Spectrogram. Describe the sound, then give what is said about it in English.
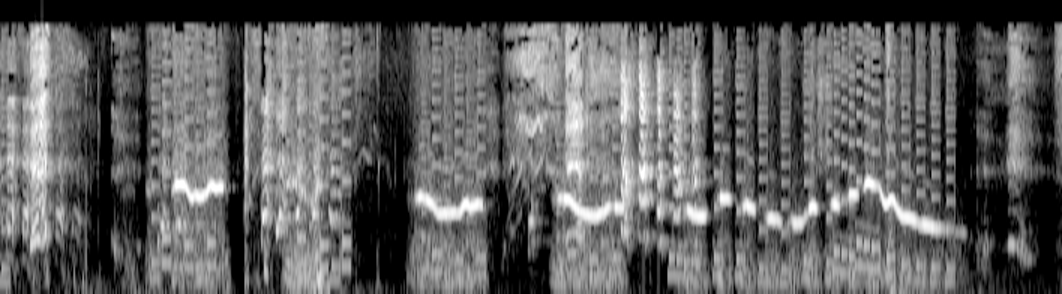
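Someone whistles a short wavering melody, the tune coming in phrases broken by bursts of chuckling and laughter, with a gliding line that drifts downward near the end. “My bumpkin whistle.”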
